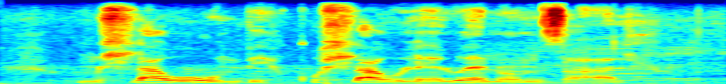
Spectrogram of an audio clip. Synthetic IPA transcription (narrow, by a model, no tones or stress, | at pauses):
m̩ɬawumbʱikʼuɬawulɛlwɛnom̩zaːlɛ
